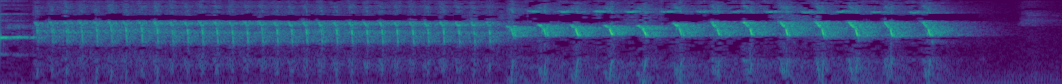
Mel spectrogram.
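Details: Powerful mosaic canary song: a dense buzzy trill for over two seconds, then a slower, louder pulsed trill of about three notes a second before fading.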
